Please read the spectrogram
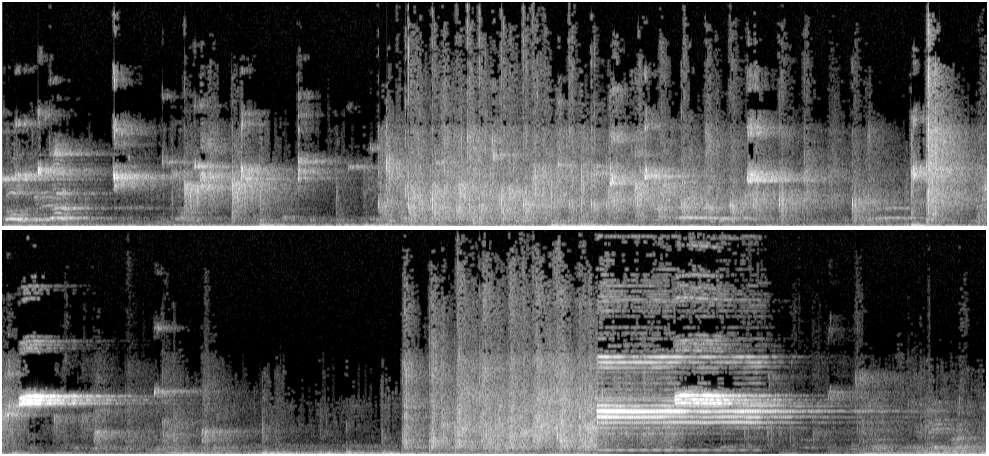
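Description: A basketball game on a hardwood gym floor: ball dribbling and bouncing, sneaker squeaks and players' voices echoing in the hall. About twenty seconds in, the scoreboard horn sounds once, a steady tone for about two seconds, as the game clock runs out to end the game.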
